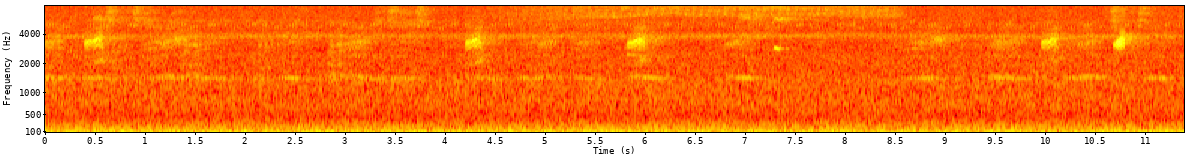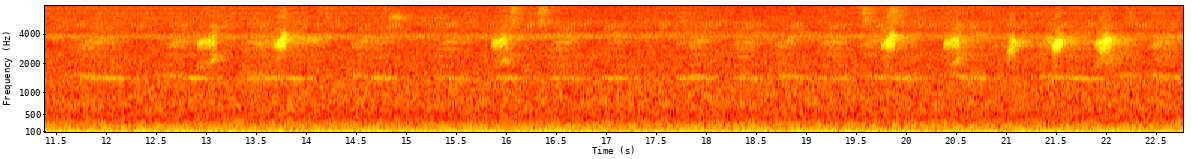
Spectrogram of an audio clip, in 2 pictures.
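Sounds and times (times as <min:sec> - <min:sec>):
frog chorus at Serrinha do Alambari in Brazil: 0:00.0 - 0:22.7.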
